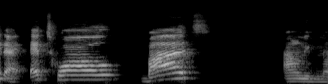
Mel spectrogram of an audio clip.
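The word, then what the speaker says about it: Étoile: It's pronounced Etule. Etule, my bad. It's star in French.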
